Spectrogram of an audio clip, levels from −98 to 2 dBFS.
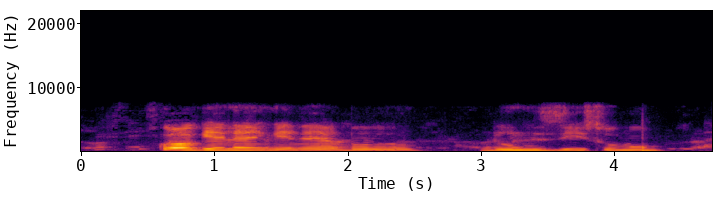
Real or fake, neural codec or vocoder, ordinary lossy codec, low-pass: fake; codec, 16 kHz in and 24 kHz out, 1.1 kbps, FireRedTTS-2 codec; Opus, 24 kbps; 7.2 kHz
